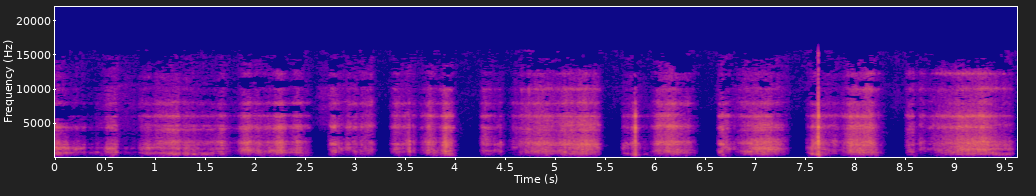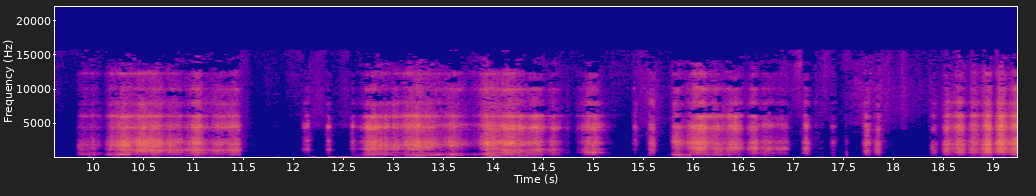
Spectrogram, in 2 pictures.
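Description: Fingertips rub and scratch over a ceramic lid.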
